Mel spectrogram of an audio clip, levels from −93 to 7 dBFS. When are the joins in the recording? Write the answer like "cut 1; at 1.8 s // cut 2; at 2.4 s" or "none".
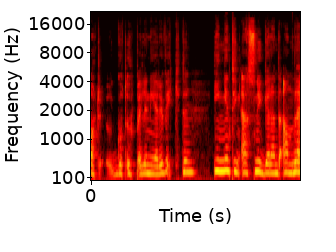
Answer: none

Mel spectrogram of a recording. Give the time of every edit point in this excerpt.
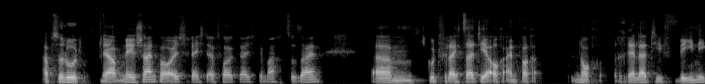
none

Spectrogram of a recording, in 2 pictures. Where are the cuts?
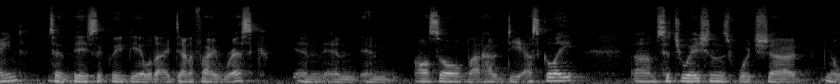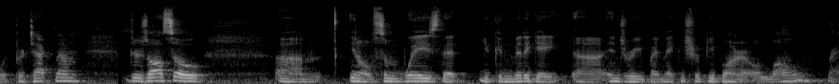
cut 1; at 9.6 s

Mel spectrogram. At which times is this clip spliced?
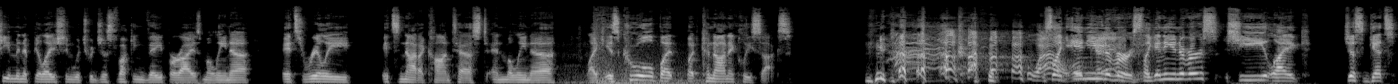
none

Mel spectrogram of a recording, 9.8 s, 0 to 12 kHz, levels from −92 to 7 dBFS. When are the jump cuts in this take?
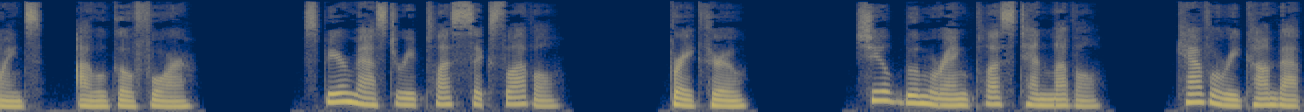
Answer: cut 1; at 8.6 s

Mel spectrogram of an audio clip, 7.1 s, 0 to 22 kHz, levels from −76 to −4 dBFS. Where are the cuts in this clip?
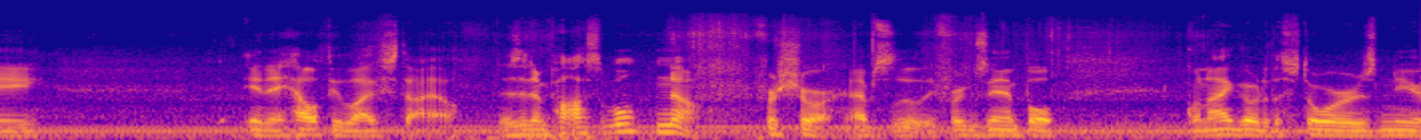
cut 1; at 3.7 s // cut 2; at 5.9 s

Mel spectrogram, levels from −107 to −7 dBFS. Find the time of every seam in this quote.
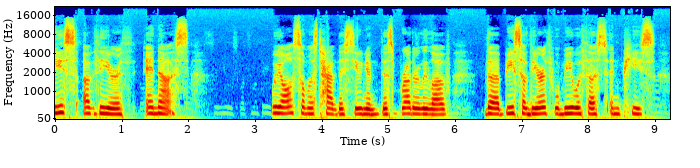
none

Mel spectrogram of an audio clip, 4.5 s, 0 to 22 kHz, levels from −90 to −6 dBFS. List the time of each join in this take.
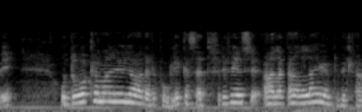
cut 1; at 3.5 s

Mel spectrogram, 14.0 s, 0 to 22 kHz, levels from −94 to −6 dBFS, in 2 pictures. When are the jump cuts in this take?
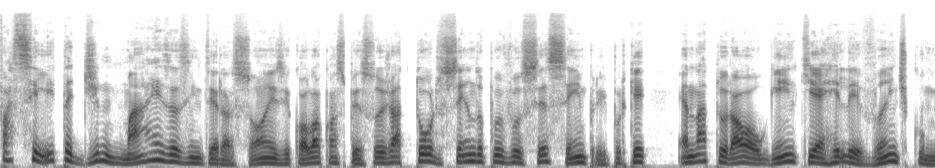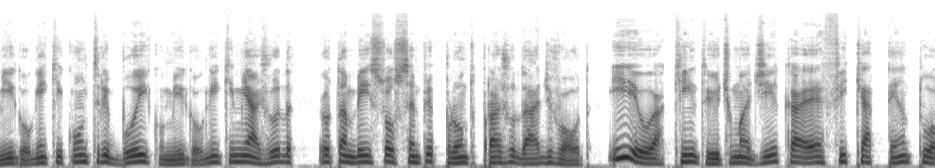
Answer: cut 1; at 11.5 s

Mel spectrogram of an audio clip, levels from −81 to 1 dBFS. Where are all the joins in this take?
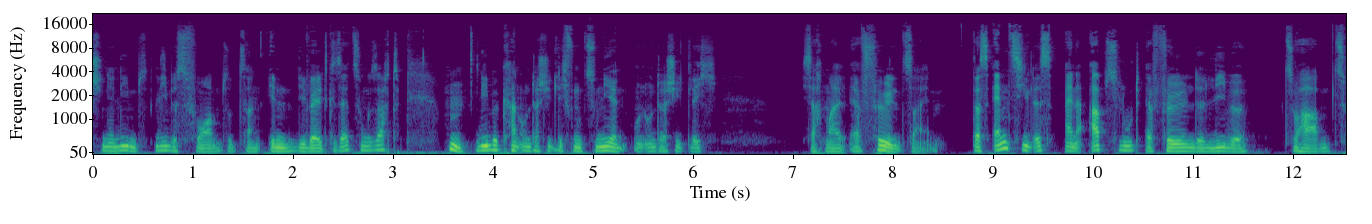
none

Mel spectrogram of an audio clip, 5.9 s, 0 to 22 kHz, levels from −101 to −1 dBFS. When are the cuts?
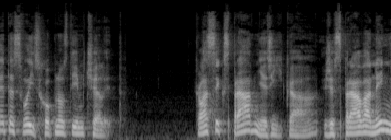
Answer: cut 1; at 2.8 s

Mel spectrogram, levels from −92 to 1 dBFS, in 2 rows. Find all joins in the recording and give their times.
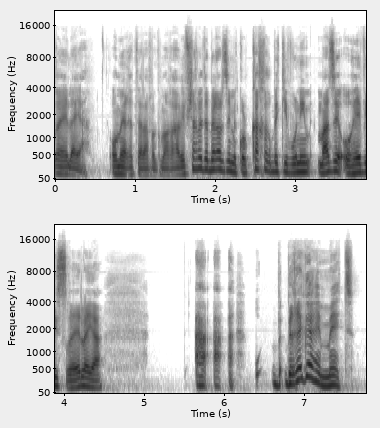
none

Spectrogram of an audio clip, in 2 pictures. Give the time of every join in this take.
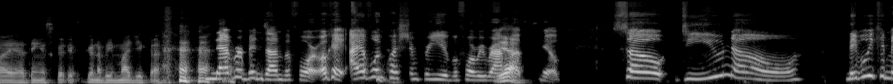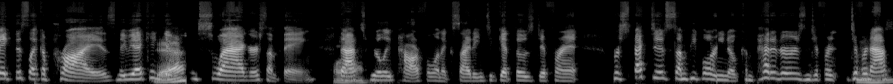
cut 1; at 10.8 s // cut 2; at 12.3 s // cut 3; at 16.1 s

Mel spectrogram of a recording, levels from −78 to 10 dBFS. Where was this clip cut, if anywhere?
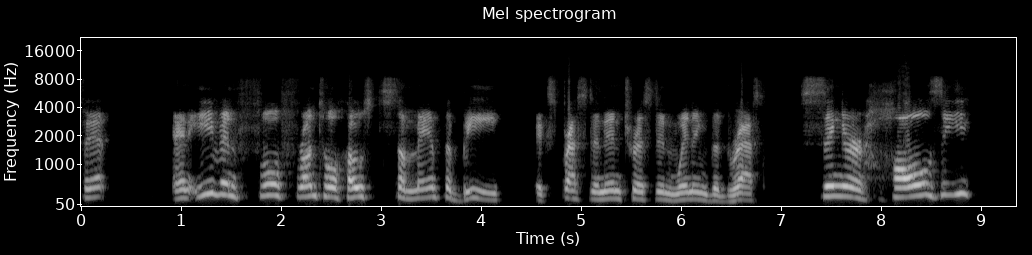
cut 1; at 7.0 s

